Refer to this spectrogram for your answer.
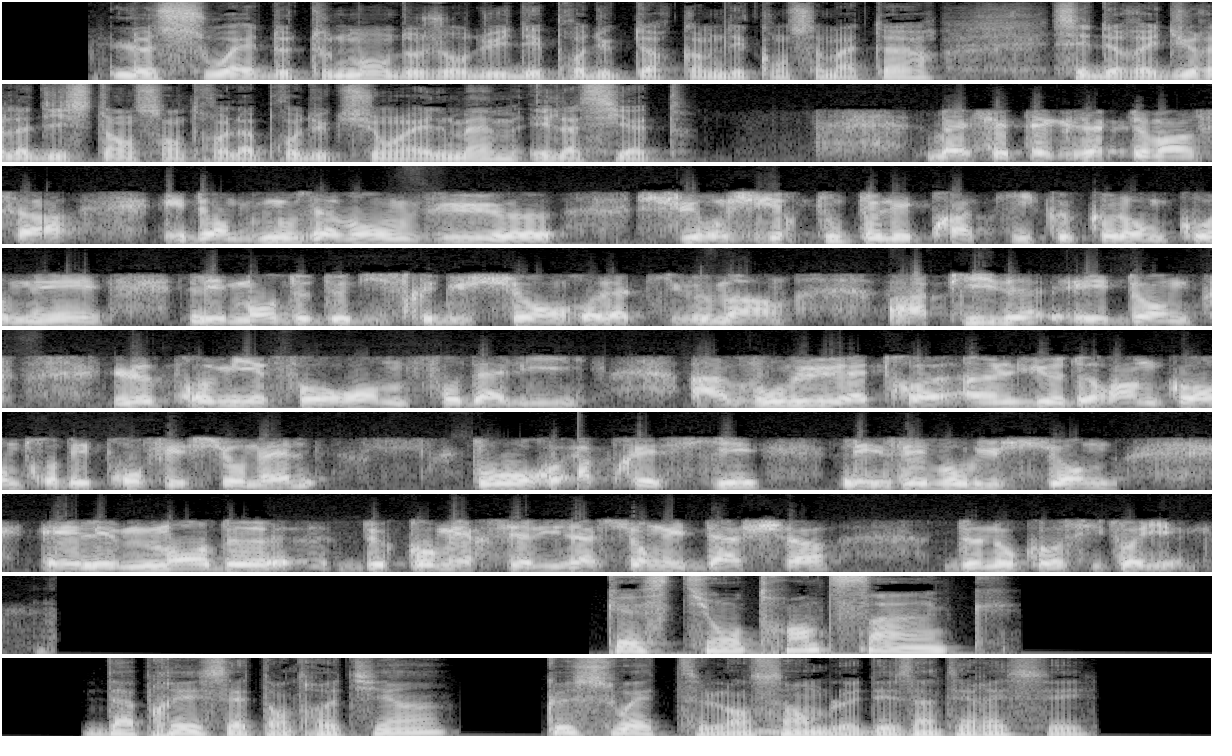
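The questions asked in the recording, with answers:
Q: D'après cet entretien, que souhaite l'ensemble des intéressés ?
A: Réduire la distance entre la production et l'assiette.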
